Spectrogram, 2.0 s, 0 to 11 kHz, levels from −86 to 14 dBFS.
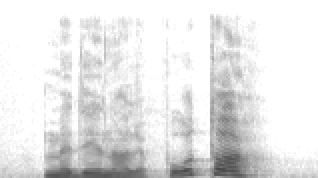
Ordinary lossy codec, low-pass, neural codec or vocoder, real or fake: none; 9.9 kHz; none; real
